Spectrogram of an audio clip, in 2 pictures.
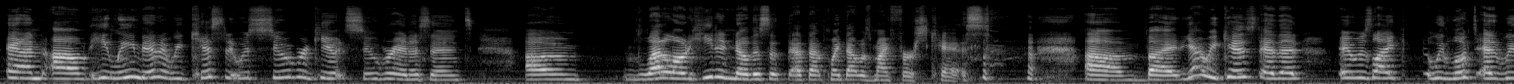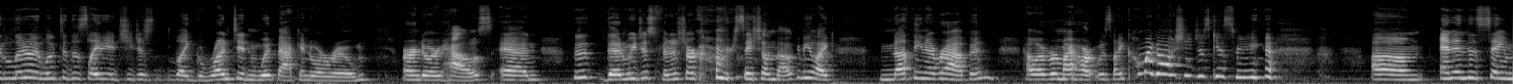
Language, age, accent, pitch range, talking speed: English, 20-39, American, 215-285 Hz, 190 wpm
